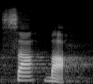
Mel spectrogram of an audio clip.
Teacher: Deuxième chose sur les voyelles, les diphtongues sont absentes de la prononciation, c'est-à-dire que by devient ba, sober devient sa ba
